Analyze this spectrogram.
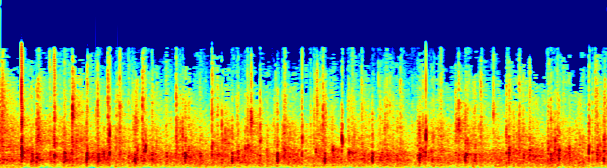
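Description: Audience applauding: many hands clapping together, steadily.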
